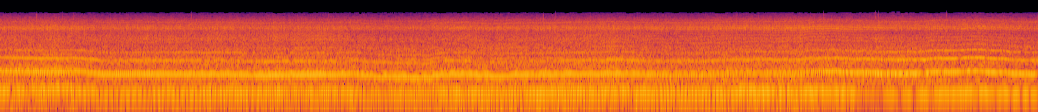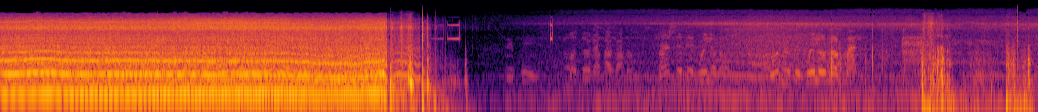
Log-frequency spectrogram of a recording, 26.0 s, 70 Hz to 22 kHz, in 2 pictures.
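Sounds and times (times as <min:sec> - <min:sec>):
quadcopter motors whining: 0:00.0 - 0:18.3, 0:20.2 - 0:25.9
drone crashing into grass: 0:24.4 - 0:25.9.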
